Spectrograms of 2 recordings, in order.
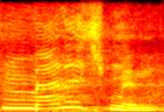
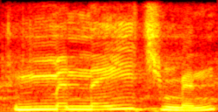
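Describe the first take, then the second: First: It is said with a standard, unaccented pronunciation. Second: It is said with a marked foreign-accented pronunciation. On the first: This is the form the corrector insists on. The speaker calls it right. "it's management" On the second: This is how the person being corrected said it. The speaker calls it wrong. "It's not management"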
